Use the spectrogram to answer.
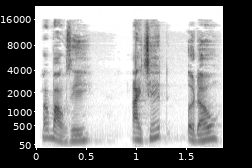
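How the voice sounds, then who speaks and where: A man's voice: mid-range voice, fast, breathy edge, lightly acted. A man doing a timid young village crier. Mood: alarmed.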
